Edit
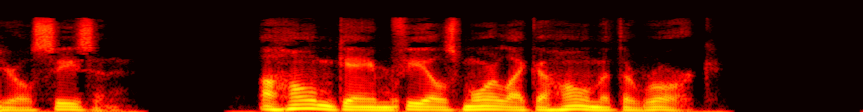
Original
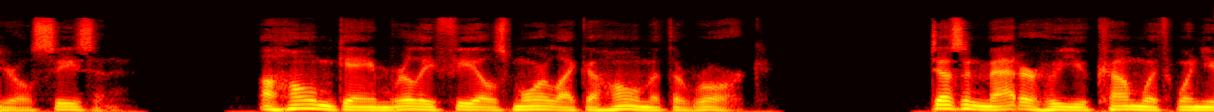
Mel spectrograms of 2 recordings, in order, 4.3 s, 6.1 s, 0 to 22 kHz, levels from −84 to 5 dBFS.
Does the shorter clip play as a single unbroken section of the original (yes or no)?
no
